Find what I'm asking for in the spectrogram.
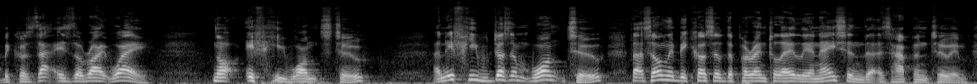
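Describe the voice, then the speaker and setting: A father on a phone call, arguing in a loud, insistent, lecturing way with the phone held close to his mouth. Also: on the high side. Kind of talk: heated phone argument.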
